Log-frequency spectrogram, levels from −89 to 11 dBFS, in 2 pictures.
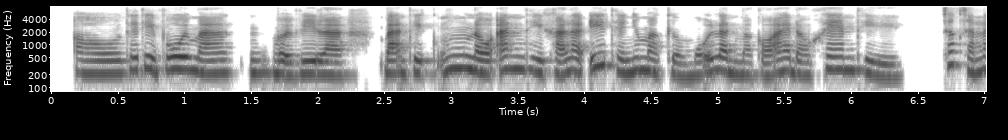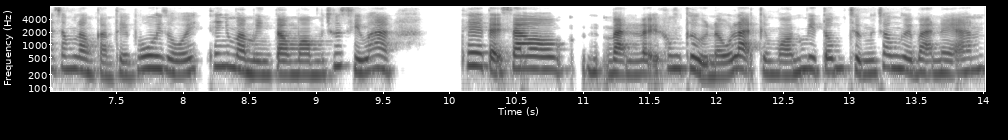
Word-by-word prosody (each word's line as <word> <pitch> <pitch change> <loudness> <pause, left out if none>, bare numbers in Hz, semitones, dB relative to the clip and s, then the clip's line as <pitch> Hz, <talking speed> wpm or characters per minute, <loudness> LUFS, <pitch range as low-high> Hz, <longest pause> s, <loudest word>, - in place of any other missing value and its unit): Ồ, 210 -1 -3
thế 255 - -1
thì 265 -2 0
vui 265 +2 +4
mà! 220 -2 0
Ừm, 220 - -5
bởi 210 -3 +1
vì 210 +2 +1
là 195 -1 +2 0.3
bạn 215 0 +4
thì 220 - -1
cũng 275 +6 -1
nấu 225 -4 +4
ăn 270 +4 +2
thì 245 -4 -3
khá 210 -2 +1
là 240 -1 +1
ít, 335 +2 +1
thế 230 - -2
nhưng 240 +4 -1
mà, 240 -2 0
kiểu, 200 -4 -5
mỗi 195 +5 -1
lần 240 -4 +1
mà 195 -1 -7
có 185 - -3
ai 240 +5 +1
đó 205 -4 -4
khen 265 -2 -2
thì 195 -8 -5 0.3
chắc 345 +1 -3
chắn 225 -1 -3
là 265 - -3
trong 270 +1 -3
lòng 245 -3 0
cảm 195 -2 -4
thấy 195 0 -5
vui 275 +1 +3
rồi 220 -3 -1
ấy. 250 - -6
Thế 315 - -2
nhưng 315 -1 -2
mà 250 - +4
mình 205 -3 -1
tò 205 - +5
mò 205 0 0
một 205 0 -4
chút 320 - -3
xíu 225 -2 +2
ha, 260 -1 0 0.5
thế 330 -1 +4
tại - - +6
sao, 270 -2 +5
ưm, 235 -2 -5
bạn 210 -1 +5
lại 210 - +1
không 275 0 -3
thử 265 -9 +3
nấu 185 +1 0
lại 275 -1 +5
cái 225 - -5
món 200 +3 -2
mì 260 -1 -1
tôm 245 +3 -2
trứng 215 -5 -1
cho 295 - -2
người 265 -4 +1
bạn 215 -2 0
này 215 0 -1
ăn? 250 +3 -3
230 Hz, 300 wpm, -23 LUFS, 210-265 Hz, 0.5 s, tại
